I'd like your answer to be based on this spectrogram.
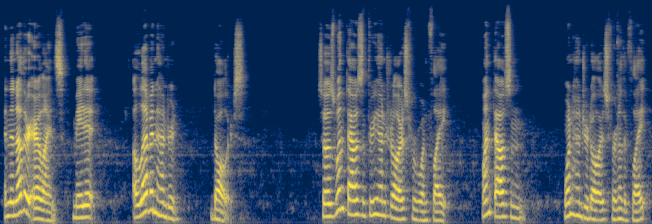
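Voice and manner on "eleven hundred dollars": ordinary talk, nothing marked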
